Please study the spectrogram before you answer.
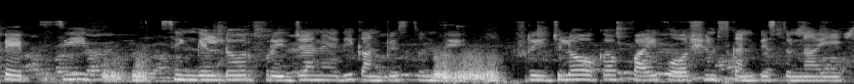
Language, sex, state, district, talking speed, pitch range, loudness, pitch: Telugu, female, Andhra Pradesh, Manyam, 85 wpm, 195-220 Hz, -16 LUFS, 205 Hz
